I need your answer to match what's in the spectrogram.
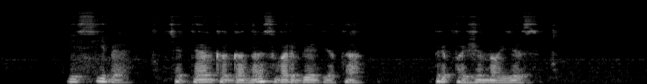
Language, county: Lithuanian, Šiauliai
